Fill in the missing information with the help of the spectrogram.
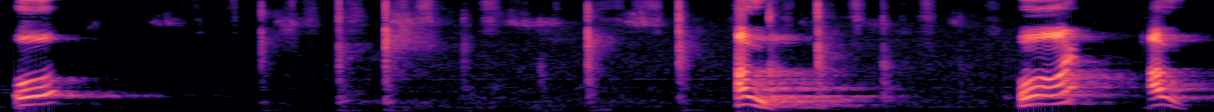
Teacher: ओ और औ ये दोनों कंठ और ओष्ठ से बोले जाने वाले वर्ण हैं। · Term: कंठोष्ठ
